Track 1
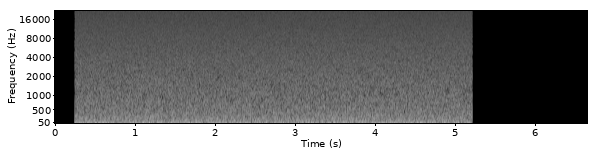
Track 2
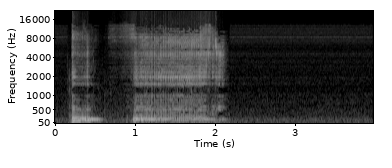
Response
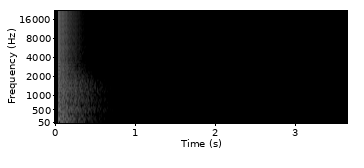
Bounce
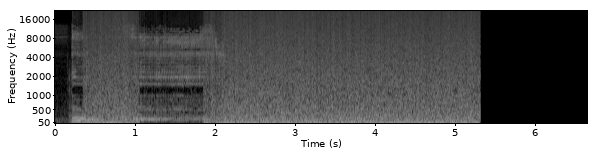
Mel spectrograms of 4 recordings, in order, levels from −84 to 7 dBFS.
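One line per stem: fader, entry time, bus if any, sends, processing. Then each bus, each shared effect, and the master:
+1.0 dB, 0.10 s, muted 1.06–1.86 s, no send, none
-0.5 dB, 0.00 s, no send, treble shelf 7.8 kHz +5 dB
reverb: none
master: peak limiter -24 dBFS, peak gain reduction 14 dB

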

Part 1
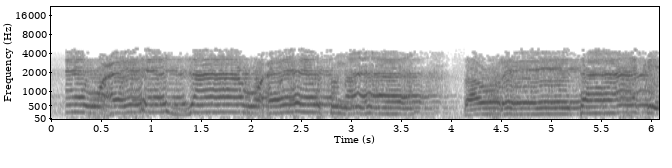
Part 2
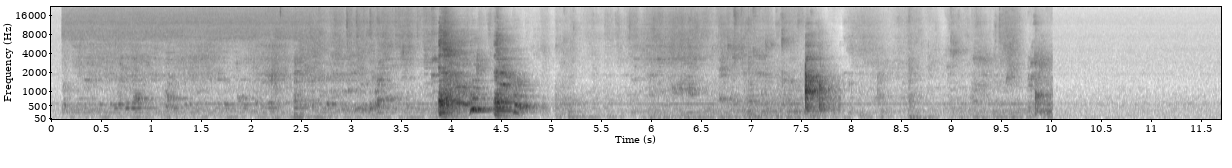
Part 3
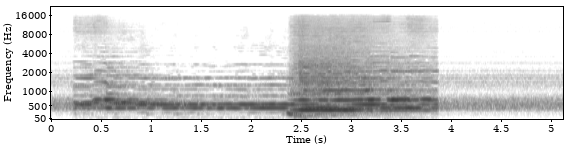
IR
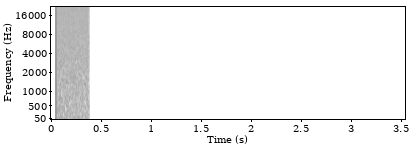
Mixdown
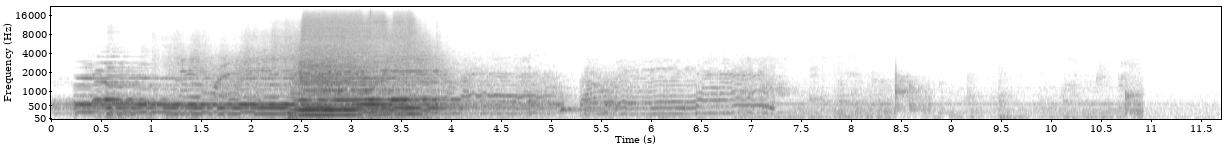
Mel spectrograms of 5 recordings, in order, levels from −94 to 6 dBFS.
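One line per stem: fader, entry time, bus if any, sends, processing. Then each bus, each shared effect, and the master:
-10.0 dB, 1.15 s, no send, saturation -32.5 dBFS, distortion -9 dB
-13.5 dB, 0.90 s, no send, compression 12:1, threshold -30 dBFS, peak gain reduction 18.5 dB
-5.5 dB, 0.00 s, send -4 dB, octave divider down 1 oct, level -2 dB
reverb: on, pre-delay 3 ms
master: level-controlled noise filter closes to 590 Hz, open at -21 dBFS; peaking EQ 720 Hz -4 dB 0.34 oct; comb of notches 150 Hz

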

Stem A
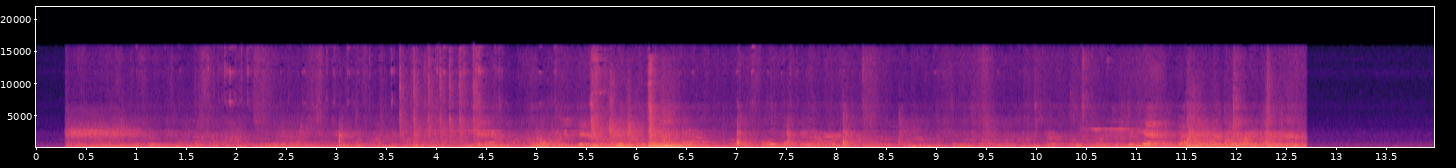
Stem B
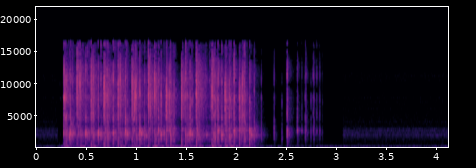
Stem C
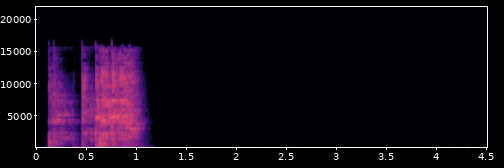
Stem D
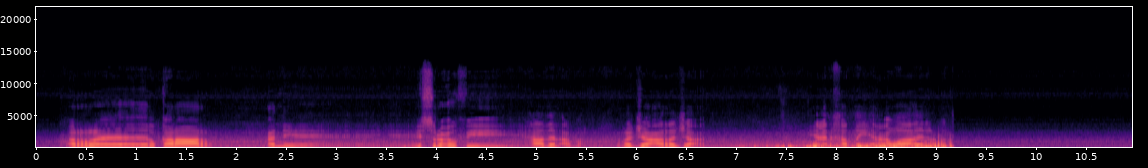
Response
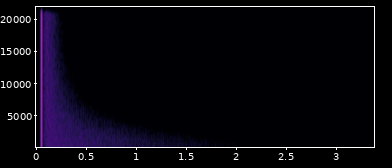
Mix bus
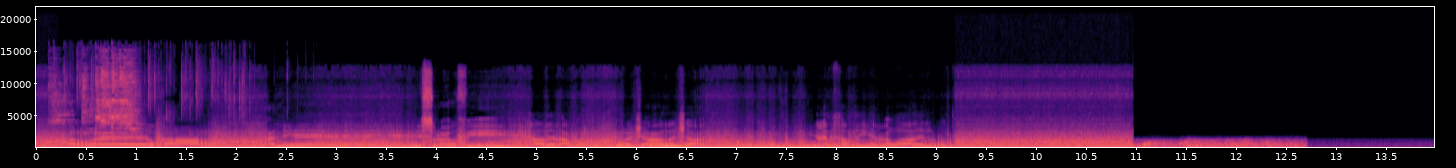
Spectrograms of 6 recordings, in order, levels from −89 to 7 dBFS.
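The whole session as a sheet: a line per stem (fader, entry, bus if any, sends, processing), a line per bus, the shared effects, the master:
-6.5 dB, 0.00 s, no send, steep low-pass 1.2 kHz 72 dB/octave
-7.0 dB, 0.00 s, no send, stepped phaser 4.2 Hz 640–2300 Hz
-1.0 dB, 0.00 s, no send, none
-8.5 dB, 0.00 s, no send, level flattener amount 100%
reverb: none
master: none

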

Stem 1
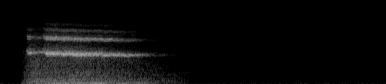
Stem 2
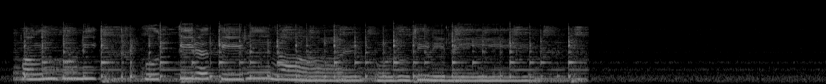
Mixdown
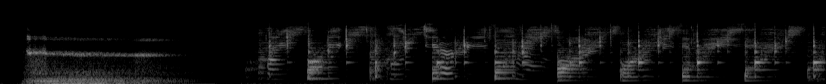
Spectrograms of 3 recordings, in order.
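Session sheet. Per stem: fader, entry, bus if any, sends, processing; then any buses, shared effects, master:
-3.5 dB, 0.00 s, no send, echo send -4 dB, graphic EQ with 31 bands 160 Hz +7 dB, 400 Hz -9 dB, 3.15 kHz +7 dB, 6.3 kHz +6 dB
-3.0 dB, 2.45 s, no send, no echo send, band-stop 1.3 kHz, Q 27; LFO high-pass saw up 1.6 Hz 570–6800 Hz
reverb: none
echo: feedback delay 64 ms, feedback 57%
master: low-pass that closes with the level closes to 550 Hz, closed at -29 dBFS

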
